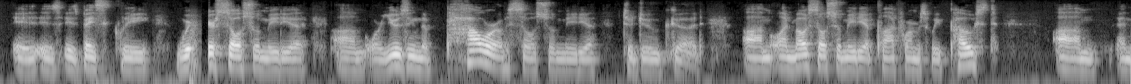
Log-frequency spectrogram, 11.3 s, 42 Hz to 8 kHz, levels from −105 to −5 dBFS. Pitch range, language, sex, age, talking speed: 100-115 Hz, English, male, 40-59, 150 wpm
